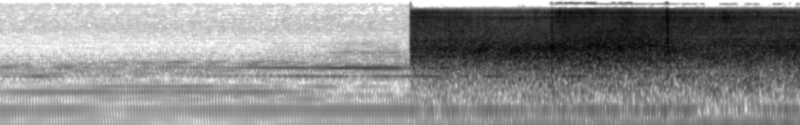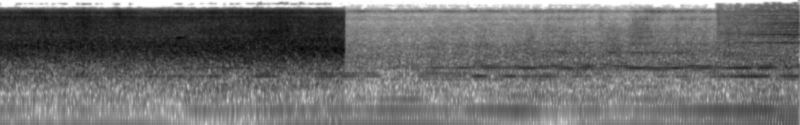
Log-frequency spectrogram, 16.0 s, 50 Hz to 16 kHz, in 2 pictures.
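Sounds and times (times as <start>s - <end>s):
outdoor background hiss: 4.1s - 11.5s.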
